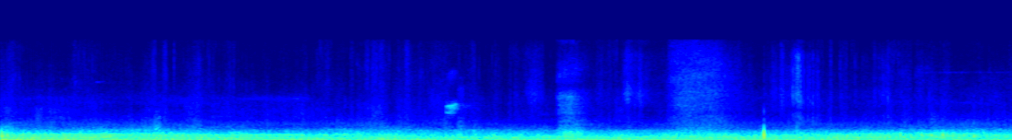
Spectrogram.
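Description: Steady city street background: a low hum of traffic and idling vehicles, a little stronger in the middle, with one sharp click near the end.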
